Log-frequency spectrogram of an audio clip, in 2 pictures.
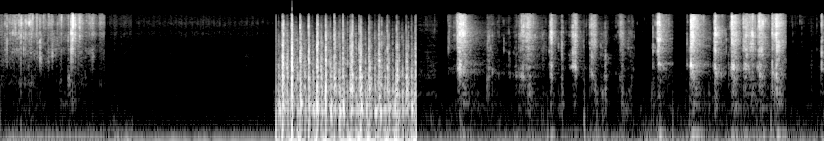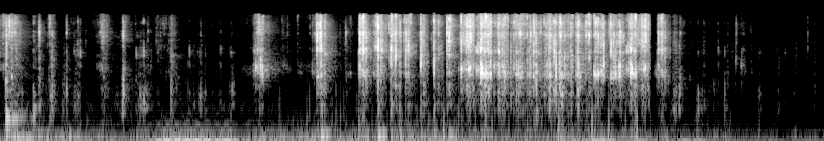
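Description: Hot Doritos coated in cheese sauce being bitten and chewed. There is one loud crunching bite about three seconds in, then repeated crunching and wet chewing, thickest a few seconds before the end.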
